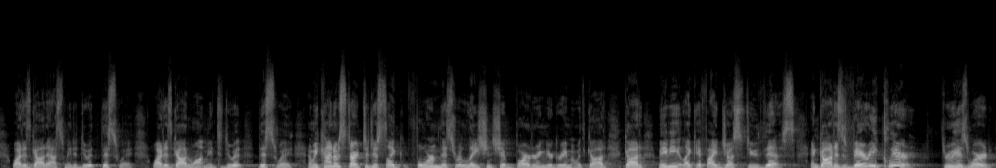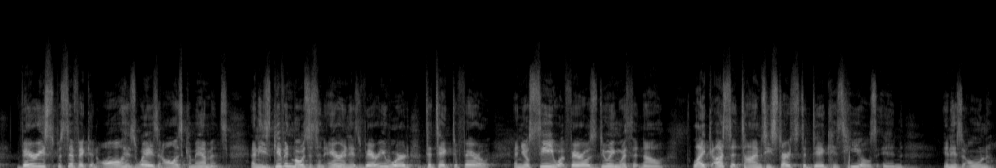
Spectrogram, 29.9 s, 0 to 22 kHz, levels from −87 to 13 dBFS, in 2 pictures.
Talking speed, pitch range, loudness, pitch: 195 wpm, 205-250 Hz, -23 LUFS, 225 Hz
